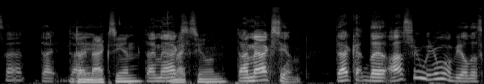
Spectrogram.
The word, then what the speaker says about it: Dymaxion: It kind of looks like how do you pronounce that? Dymaxion.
